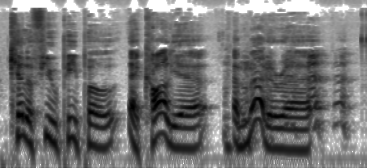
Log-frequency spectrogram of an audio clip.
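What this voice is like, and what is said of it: Christopher Walken impression. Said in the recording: “That's a great impression.”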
